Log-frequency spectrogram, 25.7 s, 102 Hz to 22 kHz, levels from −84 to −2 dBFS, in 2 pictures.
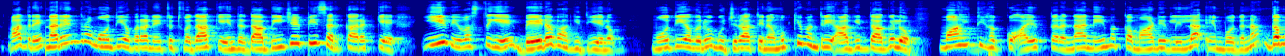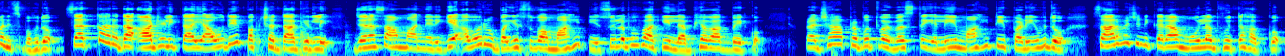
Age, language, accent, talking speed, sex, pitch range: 20-39, Kannada, native, 95 wpm, female, 220-285 Hz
